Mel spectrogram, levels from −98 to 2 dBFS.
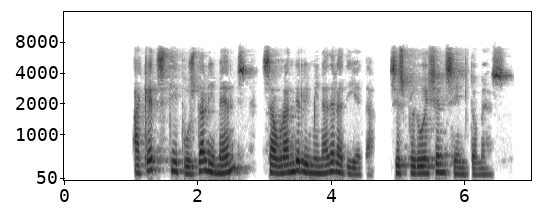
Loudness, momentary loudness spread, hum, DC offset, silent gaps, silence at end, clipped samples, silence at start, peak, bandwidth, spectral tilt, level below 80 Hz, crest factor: -17 LUFS; 10 LU; none; under 0.1%; 2.92-2.96 s, 4.67-4.87 s; 0.3 s; under 0.1%; 1.05 s; -2 dBFS; 7.4 kHz; -5.5 dB/octave; -56 dBFS; 16 dB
